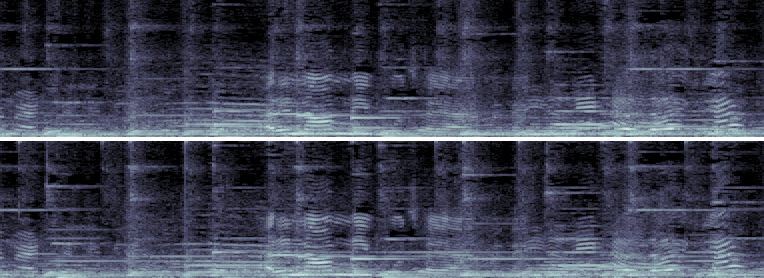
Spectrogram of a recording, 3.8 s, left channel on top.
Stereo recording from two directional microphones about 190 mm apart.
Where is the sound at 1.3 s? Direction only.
5° right (ahead or behind).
